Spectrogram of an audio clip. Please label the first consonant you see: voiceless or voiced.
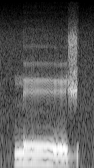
voiced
